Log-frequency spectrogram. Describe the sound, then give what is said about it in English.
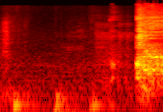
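A coughing fit: several quick, harsh coughs in a row, ending in a loud, breathy burst, with no talking. “Cough break.”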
